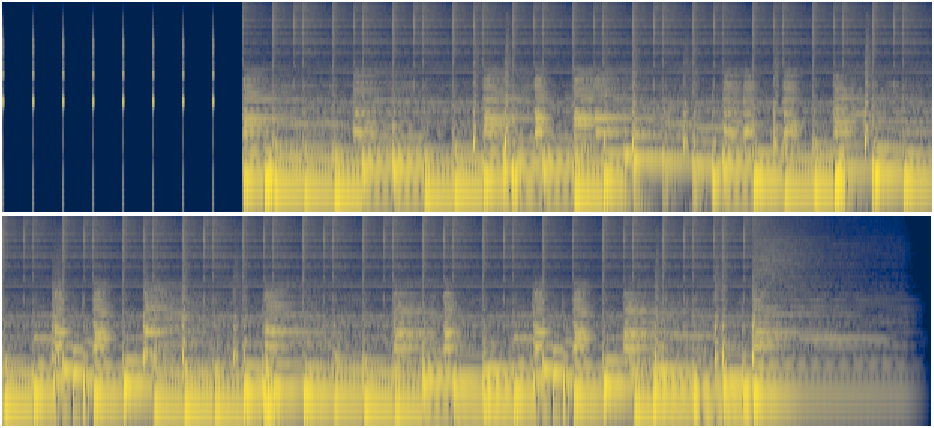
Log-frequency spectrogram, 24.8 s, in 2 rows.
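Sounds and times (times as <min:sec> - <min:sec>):
blues music: 0:03.2 - 0:23.9.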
